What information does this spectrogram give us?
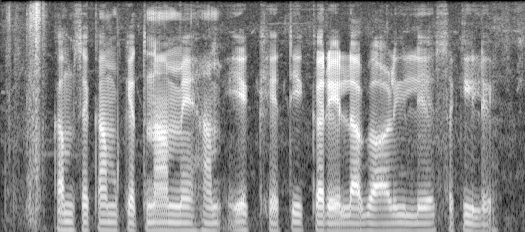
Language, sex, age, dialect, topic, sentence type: Magahi, male, 18-24, Western, agriculture, question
